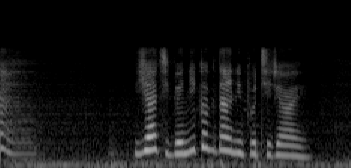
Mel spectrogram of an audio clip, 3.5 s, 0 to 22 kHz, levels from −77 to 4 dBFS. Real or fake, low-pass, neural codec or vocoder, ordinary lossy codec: fake; none; codec, 16 kHz, about 1 kbps, DyCAST, with the encoder's durations; none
